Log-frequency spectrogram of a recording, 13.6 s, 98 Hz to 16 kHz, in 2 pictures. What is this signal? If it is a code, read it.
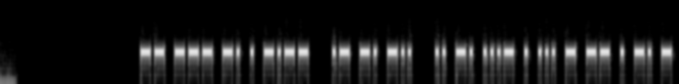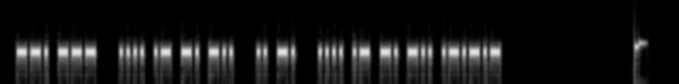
Morse code, heard as a keyed tone, about 34 wpm, 700 Hz. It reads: MONEY AND INVESTMENT GO HAND IN HAND.
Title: Sentences from Top 1000 Words - Review Part 4 - 35wpm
